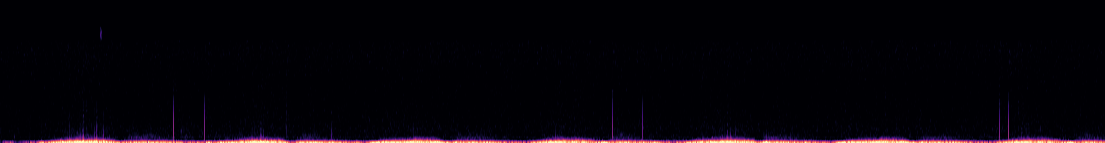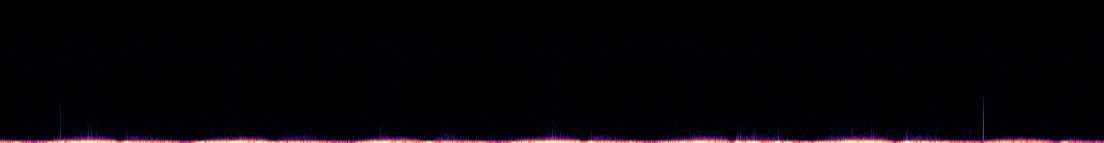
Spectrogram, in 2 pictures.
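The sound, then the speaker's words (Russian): Harsh, rasping breathing of a patient with chronic bronchitis heard through a stethoscope, each breath a coarse low whoosh repeating in a steady rhythm, loud, about fifteen breath cycles with no talking. “Прослушайте жесткое дыхание, зарегистрированное у больного с хроническим бронхитом.”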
